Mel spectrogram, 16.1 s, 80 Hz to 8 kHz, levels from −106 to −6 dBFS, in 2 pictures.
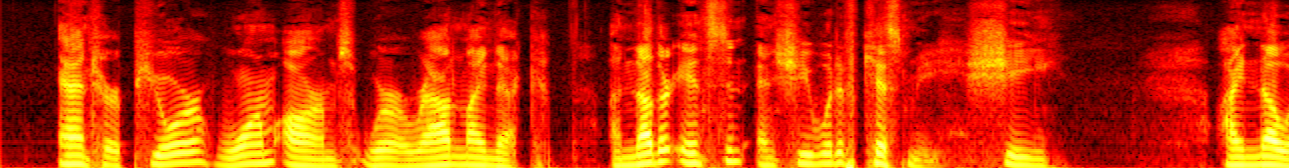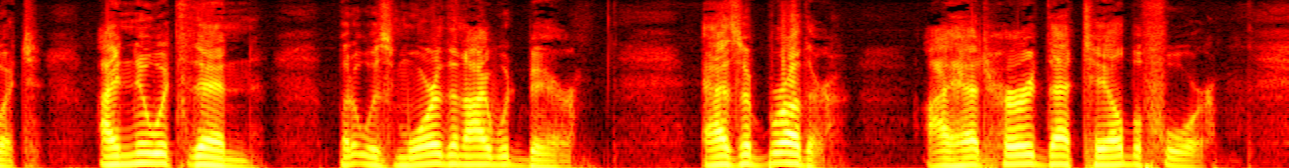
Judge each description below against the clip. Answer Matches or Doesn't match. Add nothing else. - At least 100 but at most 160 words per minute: Matches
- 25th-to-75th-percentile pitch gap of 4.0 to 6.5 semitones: Doesn't match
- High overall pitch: Doesn't match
